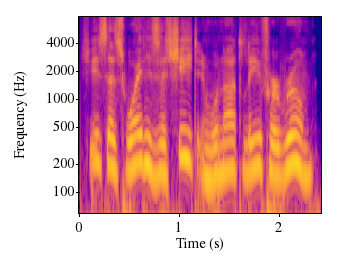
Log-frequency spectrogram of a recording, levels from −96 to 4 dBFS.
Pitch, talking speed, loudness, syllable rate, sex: 175 Hz, 320 wpm, -15 LUFS, 6.6 syllables/s, male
